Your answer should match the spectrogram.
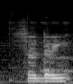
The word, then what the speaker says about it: soldering: muna natin ang ating sing iron sabi ni Google silent L sing iron at pag mainit na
